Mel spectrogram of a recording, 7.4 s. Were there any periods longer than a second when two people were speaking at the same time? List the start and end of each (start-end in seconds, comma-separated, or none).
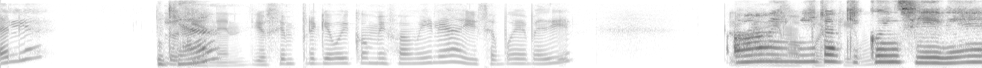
5.5-6.8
